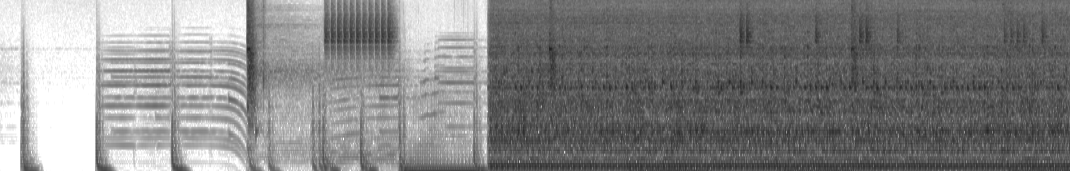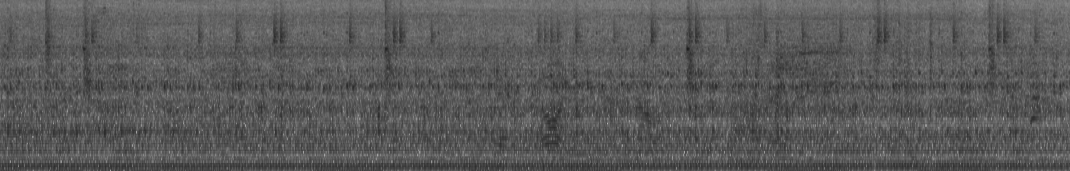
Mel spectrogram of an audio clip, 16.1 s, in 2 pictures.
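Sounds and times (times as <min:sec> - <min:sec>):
car engine idling: 0:03.7 - 0:16.0.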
